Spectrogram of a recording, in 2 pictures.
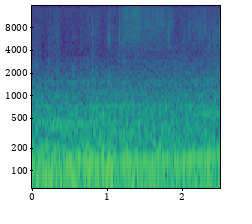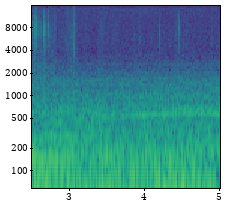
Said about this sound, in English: I'm just going to finish out my little drive. See, I'm downshifting. Fourth, third.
